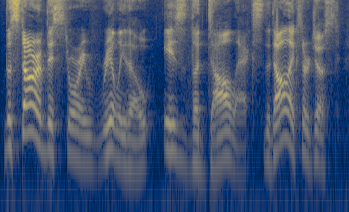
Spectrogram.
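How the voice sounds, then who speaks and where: Man giving a halting, casual review. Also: medium pitch, big pitch swings, sharp tone. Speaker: audio drama reviewer on a video channel. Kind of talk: casual unscripted review monologue to viewers.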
